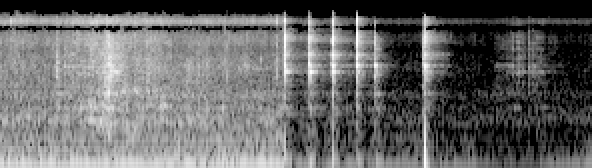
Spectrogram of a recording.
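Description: A metal spoon stirs and scrapes a thick curry in an aluminium pressure-cooker pot over a steady low hum, which stops about three seconds in. Then come a quick run of sharp metal clinks and one louder knock as the spoon is tapped against the pot and set on its rim.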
